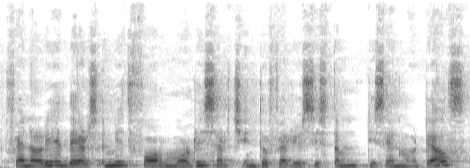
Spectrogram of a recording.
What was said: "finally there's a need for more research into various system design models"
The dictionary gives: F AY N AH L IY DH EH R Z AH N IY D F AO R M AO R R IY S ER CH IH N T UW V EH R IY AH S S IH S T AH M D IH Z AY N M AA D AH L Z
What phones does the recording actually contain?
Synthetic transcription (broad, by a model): F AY N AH L IY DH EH R S AH N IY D F AO R M AO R R IY S ER CH IH N T UW F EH R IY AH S S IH S T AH M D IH S AY N M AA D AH L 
